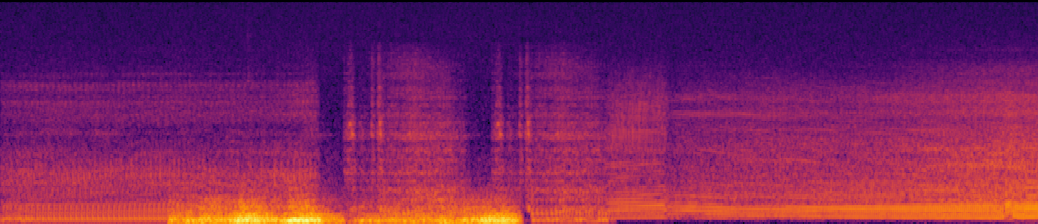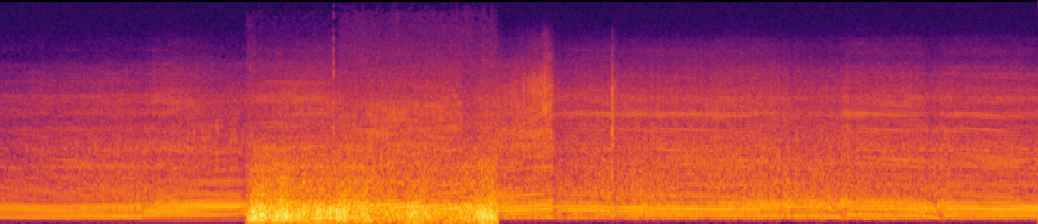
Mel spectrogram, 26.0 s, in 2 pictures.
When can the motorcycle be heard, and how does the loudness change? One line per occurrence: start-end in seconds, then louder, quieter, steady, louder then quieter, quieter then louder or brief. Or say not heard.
0.0-25.9 louder.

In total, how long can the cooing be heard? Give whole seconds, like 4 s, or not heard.
not heard.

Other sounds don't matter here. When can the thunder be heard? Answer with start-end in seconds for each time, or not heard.
2.1-6.5, 16.1-19.2.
